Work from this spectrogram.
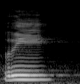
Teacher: ro dibaca tarkik karena ro berharakat kasrah beda dengan ro yang berharakat fathah atau dah dibaca tafkhim ha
